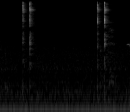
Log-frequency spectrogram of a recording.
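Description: Two pairs of sharp computer mouse clicks while working in GeoGebra geometry software, close and crisp, separated by about a second and a half of near silence over a faint low hum.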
